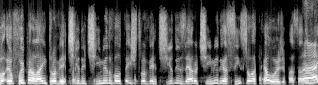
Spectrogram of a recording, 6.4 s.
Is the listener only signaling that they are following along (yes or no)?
no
